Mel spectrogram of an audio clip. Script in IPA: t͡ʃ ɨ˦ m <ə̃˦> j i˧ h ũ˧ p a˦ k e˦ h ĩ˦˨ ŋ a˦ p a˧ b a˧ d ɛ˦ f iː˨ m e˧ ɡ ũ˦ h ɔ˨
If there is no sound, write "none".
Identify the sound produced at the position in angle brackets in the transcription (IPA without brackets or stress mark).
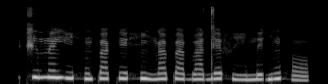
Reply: ɛ̃˦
